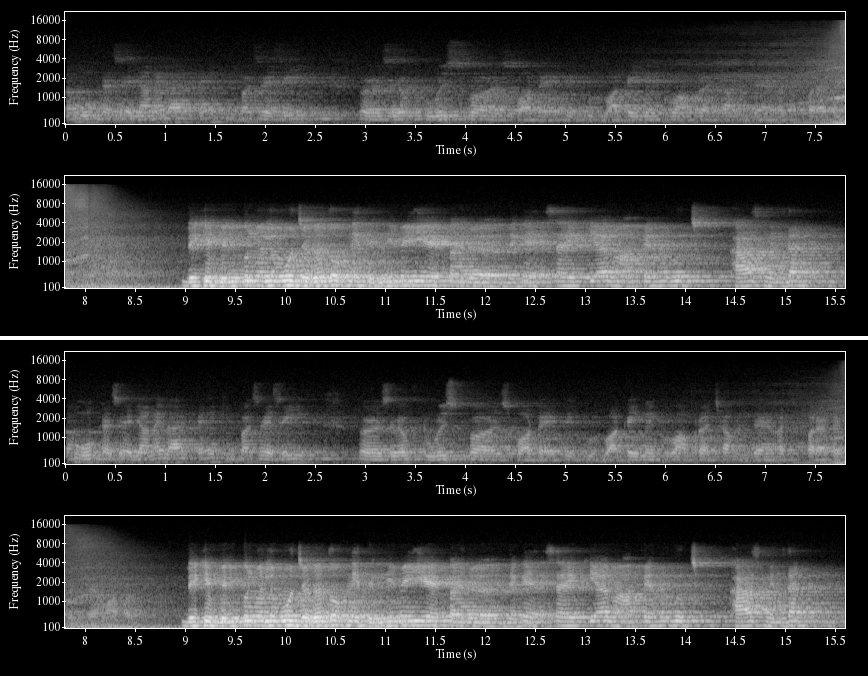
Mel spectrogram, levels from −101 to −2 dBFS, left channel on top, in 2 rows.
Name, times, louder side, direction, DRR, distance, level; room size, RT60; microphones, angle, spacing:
voice 1, 0.0-8.5, right 3 dB, 70° right, 5 dB, 0.5 m, -39 dB
sound 1, 6.7-10.8, left 4 dB, 50° left, 0.3 m, -40 dB
voice 2, 9.0-14.0 14.4-15.2, right 1 dB, 20° right, 1 dB, 0.5 m, -20 dB
5.8 x 4.1 x 5.9 m, 2.3 s
head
